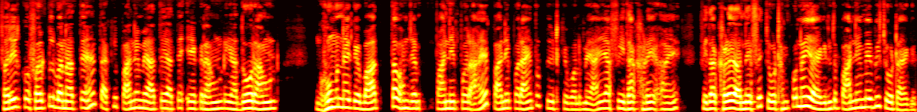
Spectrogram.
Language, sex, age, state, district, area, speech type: Hindi, male, 45-60, Uttar Pradesh, Ghazipur, rural, spontaneous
